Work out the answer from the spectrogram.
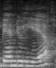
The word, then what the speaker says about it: Bandoulière: what kind of bag this is the Speedy Bandouliere. I'm fluent in French, so I do know that's how you pronounce it.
